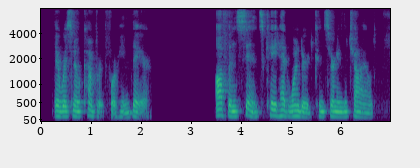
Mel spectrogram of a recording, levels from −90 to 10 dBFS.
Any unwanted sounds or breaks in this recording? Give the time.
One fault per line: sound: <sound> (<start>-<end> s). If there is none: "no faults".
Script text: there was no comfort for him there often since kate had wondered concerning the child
no faults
